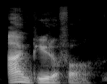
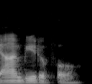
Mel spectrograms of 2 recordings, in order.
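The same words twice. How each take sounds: First: It is said with strong, heartfelt feeling. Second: It is said flatly, without feeling.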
